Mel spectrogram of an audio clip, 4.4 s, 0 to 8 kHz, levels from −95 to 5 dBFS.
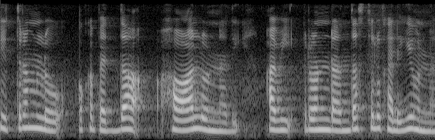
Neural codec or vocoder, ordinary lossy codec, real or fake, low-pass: none; none; real; 7.2 kHz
